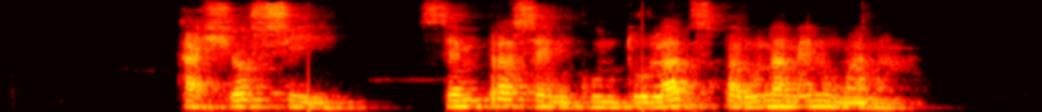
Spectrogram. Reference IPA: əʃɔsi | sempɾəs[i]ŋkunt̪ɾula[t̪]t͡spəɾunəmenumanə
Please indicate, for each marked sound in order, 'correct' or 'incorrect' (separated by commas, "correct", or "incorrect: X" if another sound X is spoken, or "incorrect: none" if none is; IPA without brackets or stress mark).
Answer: incorrect: e, incorrect: none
